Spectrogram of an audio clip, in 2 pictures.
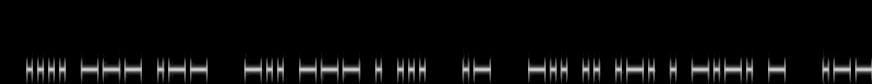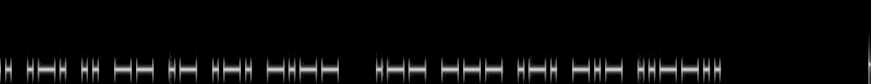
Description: Morse code, heard as a keyed tone, about 22 wpm, 700 Hz. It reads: HOW DOES A DIRECT PRIMARY WORK?
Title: Sentences from Top 1000 Words - Review Part 5 - 22wpm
